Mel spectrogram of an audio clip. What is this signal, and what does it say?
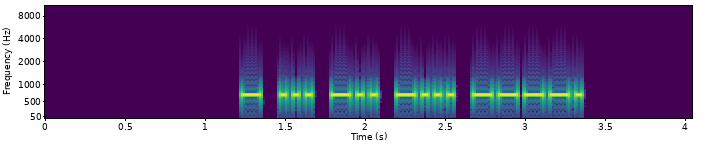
Morse code, heard as a keyed tone, about 30 wpm, 700 Hz. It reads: TSDB9
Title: Code Groups - 5 Letter:Numbers - 30wpm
